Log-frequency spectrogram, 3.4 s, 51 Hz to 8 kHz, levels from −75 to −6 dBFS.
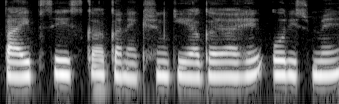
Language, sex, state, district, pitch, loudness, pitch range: Hindi, female, Madhya Pradesh, Dhar, 200 Hz, -16 LUFS, 195-210 Hz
